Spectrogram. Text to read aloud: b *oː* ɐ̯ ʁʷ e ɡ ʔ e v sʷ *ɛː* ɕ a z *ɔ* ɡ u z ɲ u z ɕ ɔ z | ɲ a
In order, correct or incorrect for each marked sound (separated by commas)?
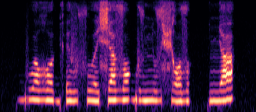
incorrect, correct, correct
